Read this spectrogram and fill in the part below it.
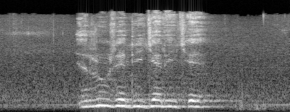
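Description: An elderly man chants into a microphone.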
